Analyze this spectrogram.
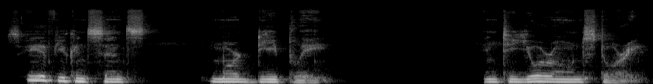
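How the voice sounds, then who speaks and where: A man leading a guided meditation, speaking in short, spacious phrases with long pauses. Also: mid-range voice, animated, a little mellow.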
